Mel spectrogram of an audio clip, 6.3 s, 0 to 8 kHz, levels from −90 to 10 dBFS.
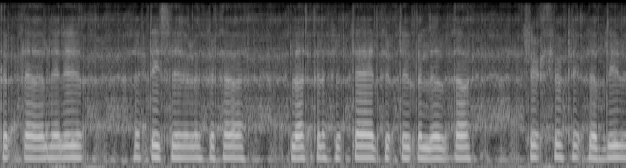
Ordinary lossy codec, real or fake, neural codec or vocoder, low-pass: MP3, 64 kbps; fake; autoencoder, 22.05 kHz, a latent of 192 numbers a frame, VITS, trained on many speakers; 7.2 kHz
